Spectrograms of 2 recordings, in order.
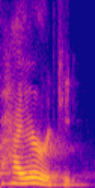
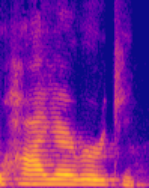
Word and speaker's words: hierarchy: Many people find it hard to guess how to pronounce hierarchy. Has an unfamiliar spelling and different vowel sounds. So they often think that there are only three syllables instead of four. So hierarchy, hierarchy. Yay!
